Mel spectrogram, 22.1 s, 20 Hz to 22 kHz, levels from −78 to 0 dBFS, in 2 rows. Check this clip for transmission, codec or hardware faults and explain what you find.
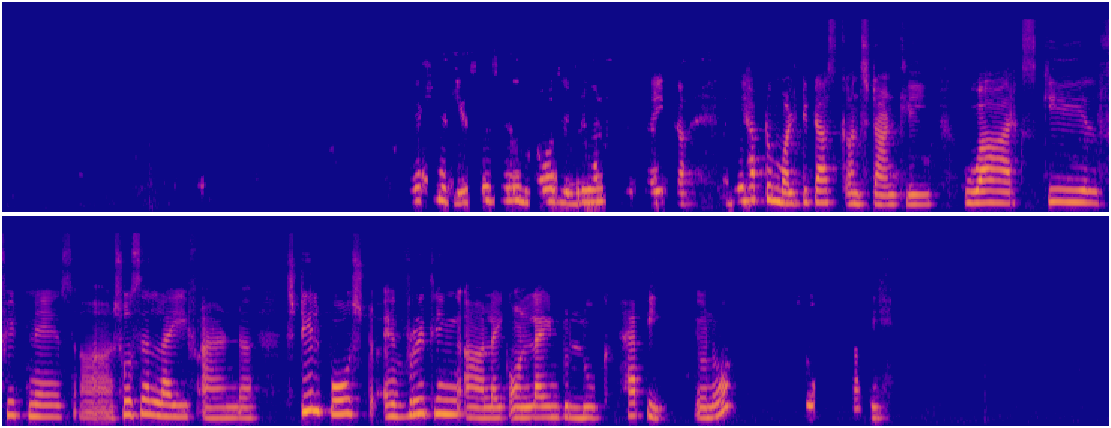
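Two echo-related faults appear in the speech, both pointing to an echo canceller on the talker's side.

Other side's voice leaking through: a faint second voice surfaces at 1.97–2.03 s and 7.18–7.26 s, about 25 to 30 dB under the speech, and more plainly at 4.19–4.63 s, about 15 dB down. The likely cause is loudspeaker playback reaching the microphone and surviving echo cancellation.

Speech suppressed in double talk: from 3.89 to 6.88 s the talker's level sinks, dropping by as much as about 35 dB, and again at 7.23–7.46 s by about 30 dB. Both dips coincide with the leaked voice, likely the canceller attenuating everything when both sides overlapped.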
